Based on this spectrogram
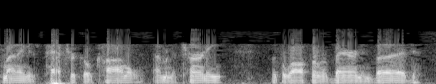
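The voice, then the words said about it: Texan Southern American accent. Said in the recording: “As you might notice from my accent, I'm from a little farther south of here than Minnesota, from Austin, Texas.”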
